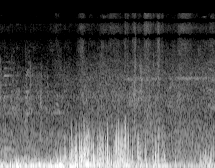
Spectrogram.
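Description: Wind buffeting the phone's microphone: a low rumble that gusts rougher in the middle.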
